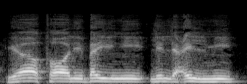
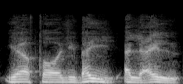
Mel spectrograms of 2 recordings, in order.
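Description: First: Slow, careful يا طالبين للعلم with the nun clearly sounded; nun kept, said slowly. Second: Slow يا طالبي العلم with no nun, طالبي running straight into العلم; nun dropped, said slowly. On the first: Teacher to students, showing the kept nun slowly. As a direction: drag out طالبين so its final nun rings. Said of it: "لاحظ إن النون إيه؟". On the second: Teacher recalling the construct form, slow and deliberate. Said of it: "كنا بنقول في المضاف إيه؟". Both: Shown as a demonstration.

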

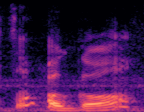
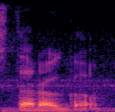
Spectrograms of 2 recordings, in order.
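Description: First: Surprised question. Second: Said in the usual way. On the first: Real, not acted.

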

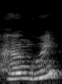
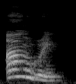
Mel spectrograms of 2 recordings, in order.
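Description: First: Hungry with a clear puff of h; hungry, opening h fully sounded; breathed H. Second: Hungry with no h, like angry; Hungry said as "angry", no breath first; silent H. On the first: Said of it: "prendre sa respiration". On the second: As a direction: start Hungry right on the vowel. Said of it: "je suis énervé". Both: Shown as a demonstration.

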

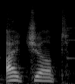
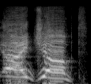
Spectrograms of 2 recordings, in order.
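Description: First: Softer, defeated repeat; deflated protest. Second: High, loud protest; indignant shout. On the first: Player giving up on a failed jump, deflated protest. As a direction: say it softly, giving up. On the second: Player protesting a failed jump, indignant shout. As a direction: yell it in disbelief. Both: Real, not acted.

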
